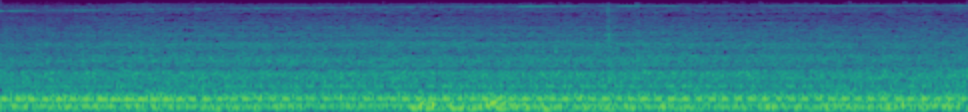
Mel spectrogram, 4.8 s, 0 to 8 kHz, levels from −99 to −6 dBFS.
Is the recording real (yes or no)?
yes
